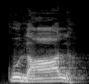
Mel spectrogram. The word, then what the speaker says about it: کُلال: کلال، پہلے تلفظ پہ غور کر لیں آپ۔ چھوٹی کاف کے ساتھ ہے، چھوٹی کاف کو اصطلاح میں القاف المعارہ بھی کہتے ہیں۔ چھوٹی کاف کلال، اصل تلفظ جو ہے وہ کاف پہ پیش ہے۔ کچھ لوگوں کو میں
